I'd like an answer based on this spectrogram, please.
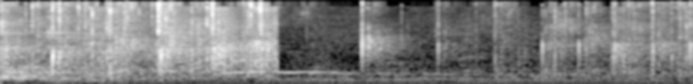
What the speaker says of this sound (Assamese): সকলোৱে এবাৰ জোৰছে হাত চাপৰি দিব লাগে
